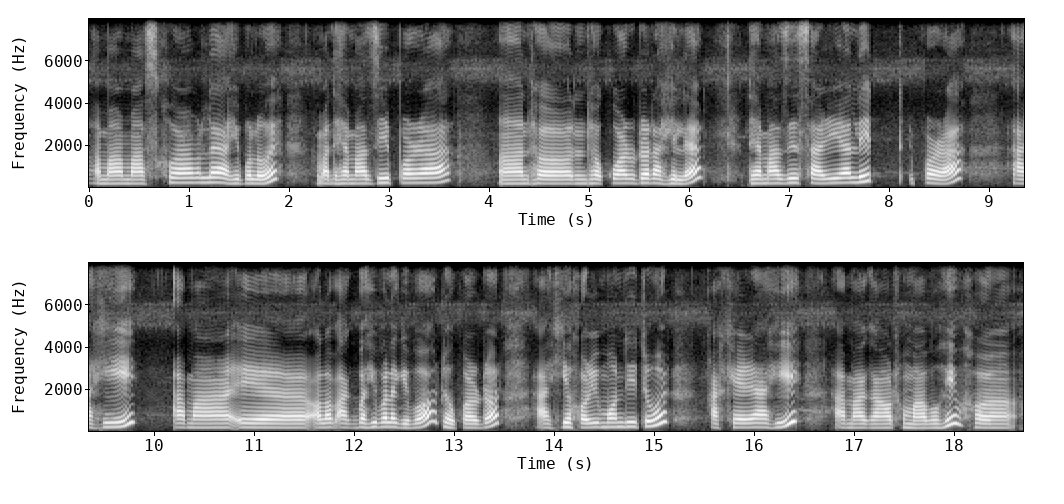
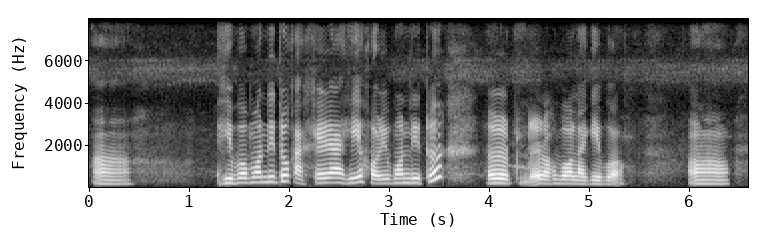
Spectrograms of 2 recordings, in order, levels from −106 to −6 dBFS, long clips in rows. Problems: none marked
